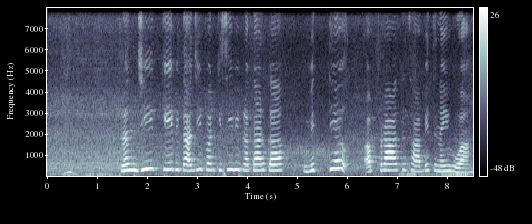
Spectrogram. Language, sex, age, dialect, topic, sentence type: Hindi, female, 18-24, Marwari Dhudhari, banking, statement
